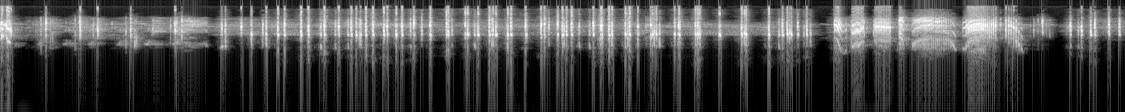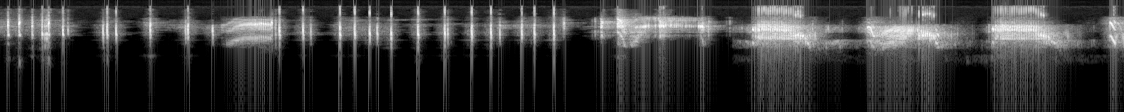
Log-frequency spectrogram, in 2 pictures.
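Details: Swiftlet calling sound used as a lure to attract swiftlets, a mating call: long fast bursts of dry clicks and rattles at first, then high buzzy chirps in short runs toward the end.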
